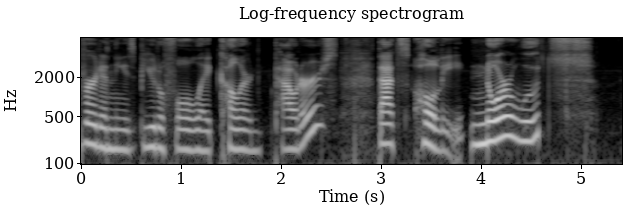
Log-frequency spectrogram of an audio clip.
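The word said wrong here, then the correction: Noruz (نوروز): No, wait. Hold on. I wrote this one out phonetically because it really screwed up my brain. Noruz. Yes, Noruz,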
